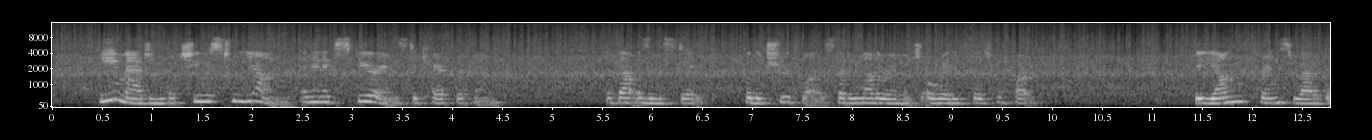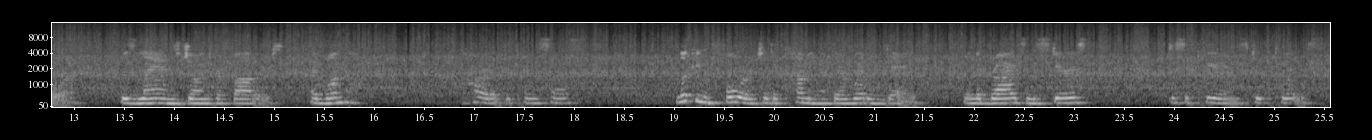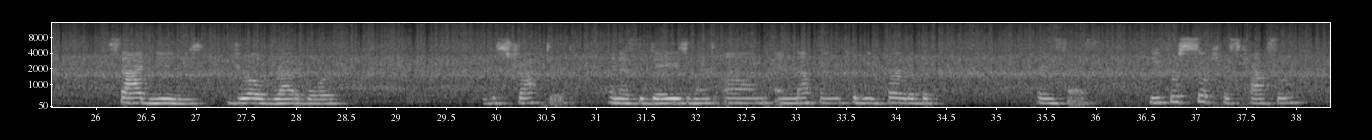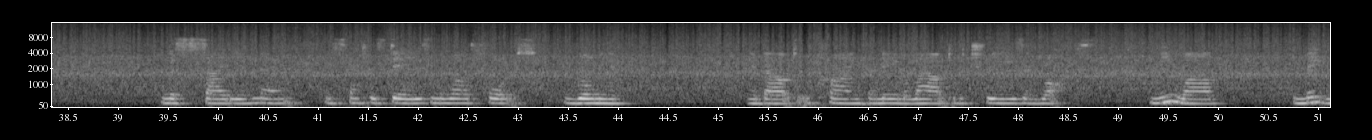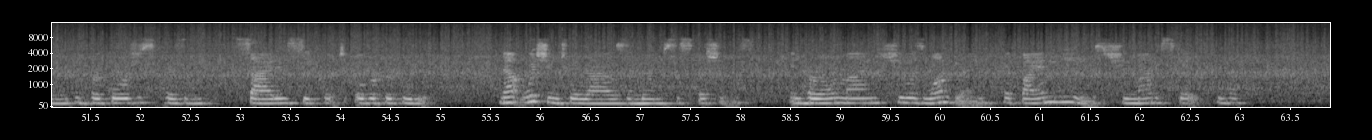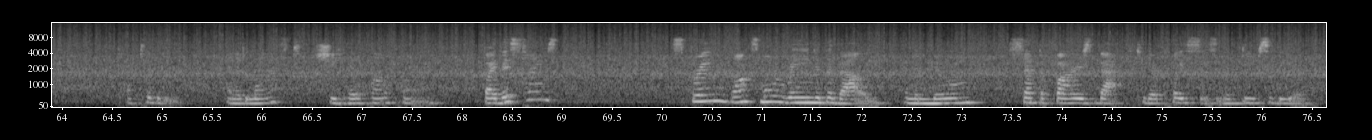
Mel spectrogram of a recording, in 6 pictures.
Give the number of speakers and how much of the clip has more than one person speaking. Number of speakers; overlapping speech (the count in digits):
1, no overlap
